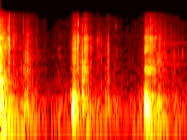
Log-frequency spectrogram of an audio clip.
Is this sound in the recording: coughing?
no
